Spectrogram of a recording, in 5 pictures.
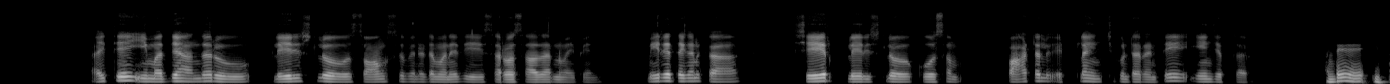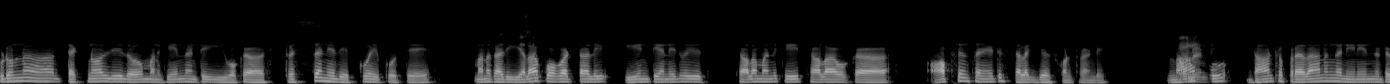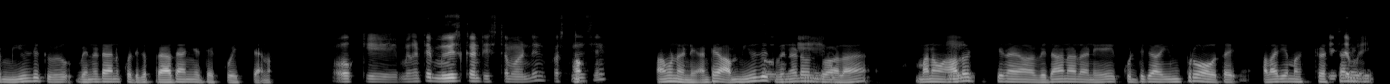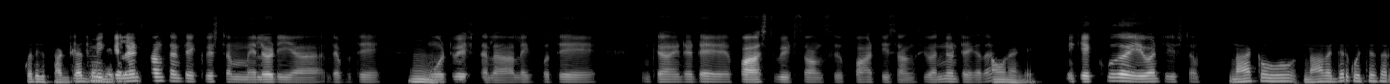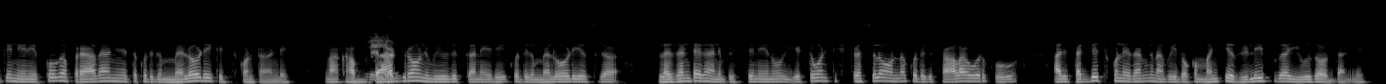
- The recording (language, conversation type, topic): Telugu, podcast, షేర్ చేసుకునే పాటల జాబితాకు పాటలను ఎలా ఎంపిక చేస్తారు?
- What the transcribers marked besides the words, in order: other background noise; in English: "ప్లేలిస్ట్‌లో సాంగ్స్"; tapping; in English: "షేర్ ప్లేలిస్ట్‌లో"; in English: "టెక్నాలజీలో"; in English: "సెలెక్ట్"; in English: "ఫస్ట్"; in English: "మ్యూజిక్"; in English: "ఫాస్ట్‌బీట్ సాంగ్స్, పార్టీ సాంగ్స్"; in English: "బ్యాక్‌గ్రౌండ్"; in English: "మేలోడి"; in English: "మెలోడియస్‌గా"; in English: "స్ట్రెస్‌లో"; in English: "రిలీఫ్‌గా"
